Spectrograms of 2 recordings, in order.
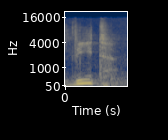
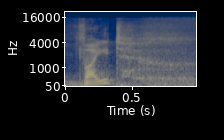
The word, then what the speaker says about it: Vite: Uh the build tool that we selected is VIT. And I know it looks like vite, but uh it's pronounced vit. It's a French word.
